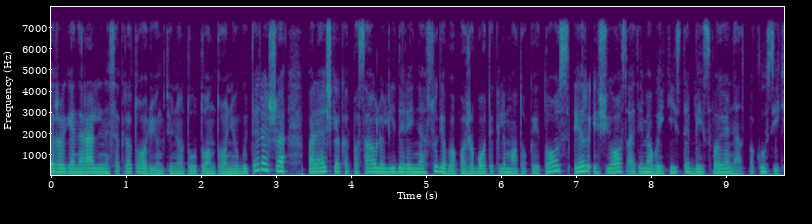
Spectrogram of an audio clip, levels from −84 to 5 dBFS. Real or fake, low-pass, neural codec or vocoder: real; 7.2 kHz; none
